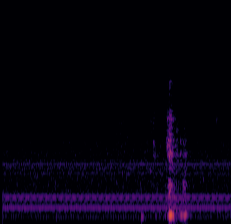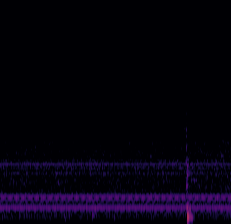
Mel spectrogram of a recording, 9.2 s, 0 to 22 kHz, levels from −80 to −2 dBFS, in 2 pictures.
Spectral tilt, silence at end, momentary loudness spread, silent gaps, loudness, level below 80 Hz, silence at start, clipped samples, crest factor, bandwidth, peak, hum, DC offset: -6 dB/octave; 0 s; 12 LU; none; -57 LUFS; -72 dBFS; 0.05 s; under 0.1%; 28 dB; 11.5 kHz; -30 dBFS; 60 Hz at -80 dBFS; under 0.1%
